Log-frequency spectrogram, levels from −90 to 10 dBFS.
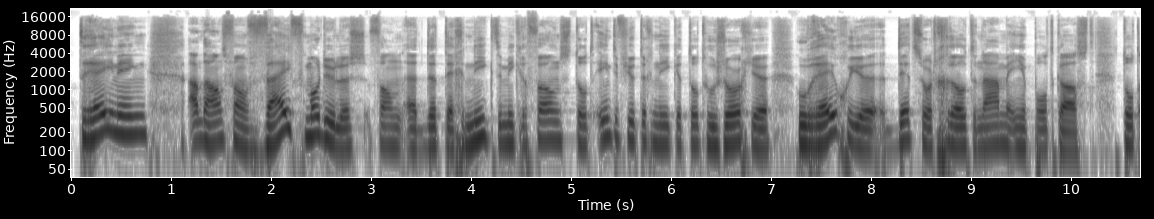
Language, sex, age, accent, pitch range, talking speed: Dutch, male, 20-39, Dutch, 105-145 Hz, 170 wpm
